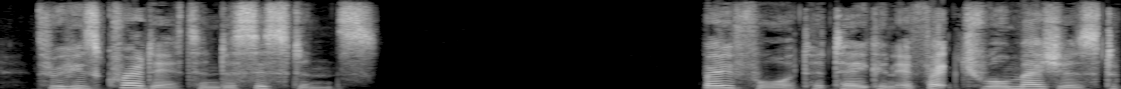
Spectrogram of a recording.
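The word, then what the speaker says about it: Beaufort: This man whose name was Bowfort was of a proud and unbending disposition and could not Hey Allison, I pronounced his name right. Bowfort, let's go.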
